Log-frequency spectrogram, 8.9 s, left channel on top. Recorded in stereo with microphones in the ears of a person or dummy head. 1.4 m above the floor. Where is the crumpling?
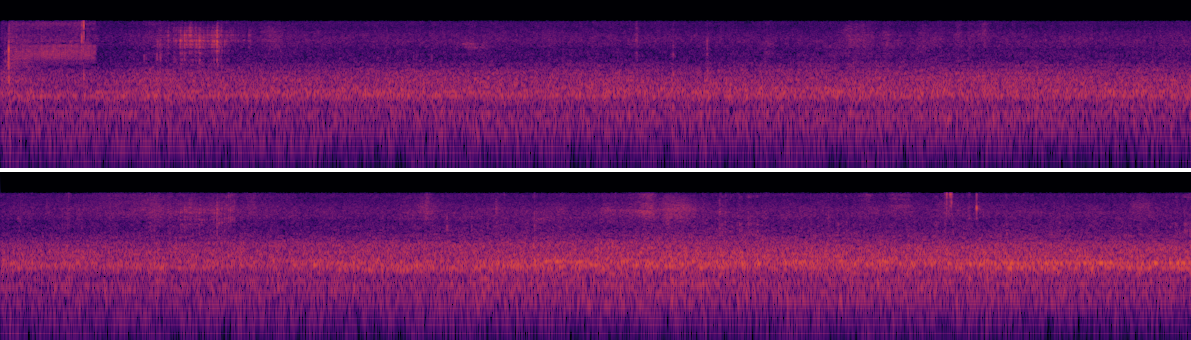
25° left (ahead or behind), 4 m.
